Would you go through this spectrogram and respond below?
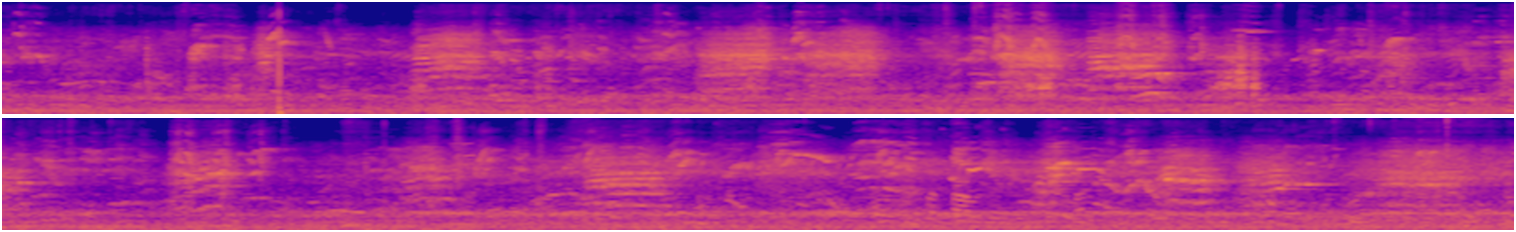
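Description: Peacocks and other birds squawking and calling repeatedly over about twenty seconds at Lake View Park, Islamabad, moderately near, with occasional voices of people talking nearby.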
